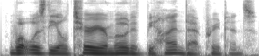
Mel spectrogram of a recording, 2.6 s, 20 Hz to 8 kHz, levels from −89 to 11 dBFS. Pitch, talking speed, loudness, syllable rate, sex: 105 Hz, 185 wpm, -15 LUFS, 6.3 syllables/s, male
